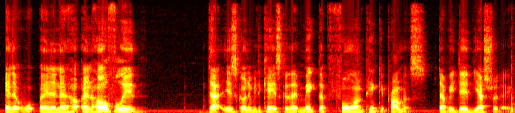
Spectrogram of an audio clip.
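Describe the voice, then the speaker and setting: A man's voice: fairly high pitch, brisk. A nineteen-year-old man giving a rambling livestream update from a room in his family home, venting with frequent restarts and repeated words. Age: late teens. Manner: frustrated, venting.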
